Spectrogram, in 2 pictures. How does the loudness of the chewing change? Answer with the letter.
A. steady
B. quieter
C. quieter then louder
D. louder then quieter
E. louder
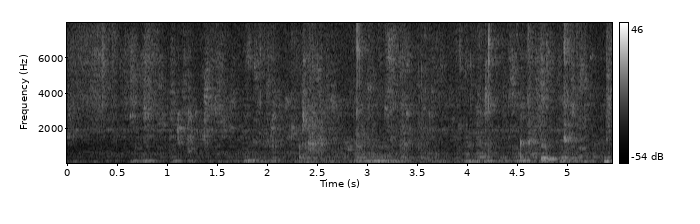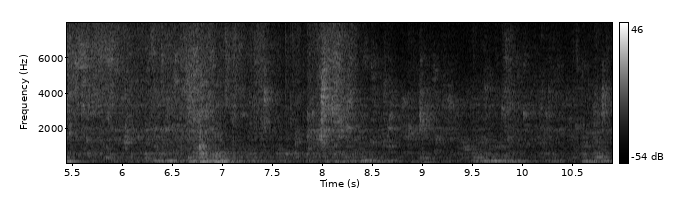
B.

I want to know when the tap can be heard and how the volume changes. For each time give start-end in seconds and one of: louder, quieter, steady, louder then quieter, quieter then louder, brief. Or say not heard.
0.0-10.8 quieter.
